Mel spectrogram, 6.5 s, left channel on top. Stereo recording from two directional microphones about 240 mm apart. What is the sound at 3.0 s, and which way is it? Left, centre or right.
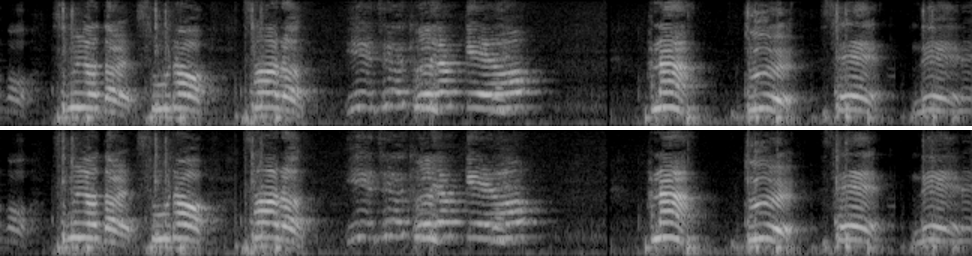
Speech, left.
